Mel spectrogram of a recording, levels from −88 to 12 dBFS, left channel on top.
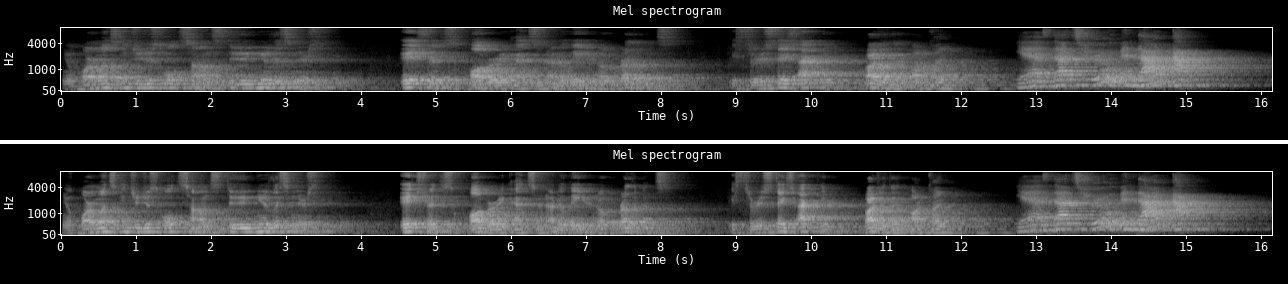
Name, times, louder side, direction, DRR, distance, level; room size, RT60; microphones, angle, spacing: voice 1, 0.0-3.4 4.5-8.1 8.9-10.3 10.7-11.8, right 2 dB, 75° right, 1 dB, 0.4 m, -27 dB
voice 2, 12.7-15.1, right 1 dB, 5° right, -5 dB, 0.4 m, -25 dB
4.6 x 2.2 x 2.4 m, 2.5 s
head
